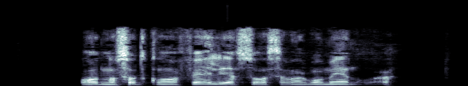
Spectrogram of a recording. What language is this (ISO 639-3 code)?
mkd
